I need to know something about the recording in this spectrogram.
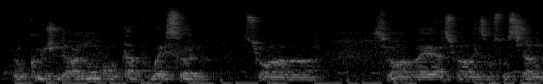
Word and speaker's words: Welsone: Alors c'est Wellson, ça s'écrit W-E-L-S-O-N-E.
